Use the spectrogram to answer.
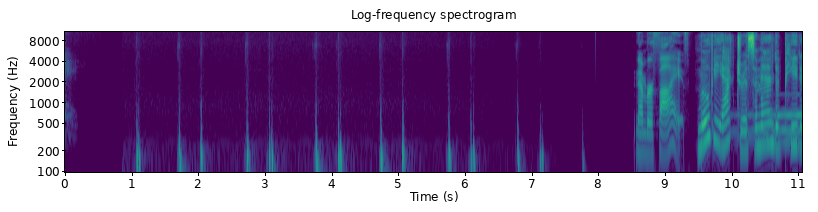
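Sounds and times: steady low hum: 0:00.9 - 0:07.2
heartbeat thumps: 0:00.9 - 0:08.0.

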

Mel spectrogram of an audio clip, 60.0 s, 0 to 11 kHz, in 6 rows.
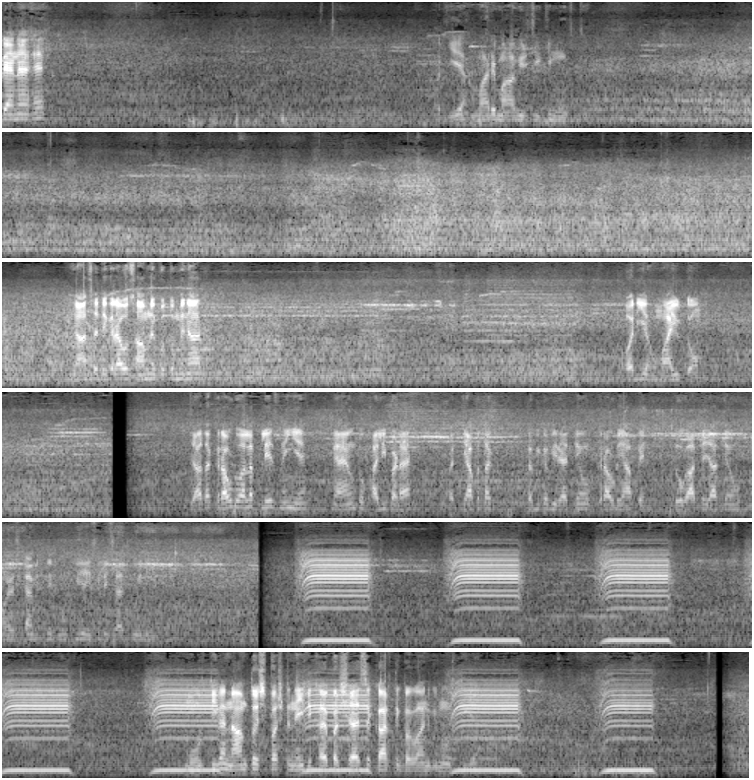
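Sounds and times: electronic buzzer buzzing: 0:43.9 - 0:45.1, 0:45.9 - 0:47.0, 0:47.9 - 0:49.0, 0:49.9 - 0:51.0, 0:51.9 - 0:53.0, 0:54.0 - 0:55.0, 0:56.0 - 0:57.0, 0:57.9 - 0:58.8.

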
